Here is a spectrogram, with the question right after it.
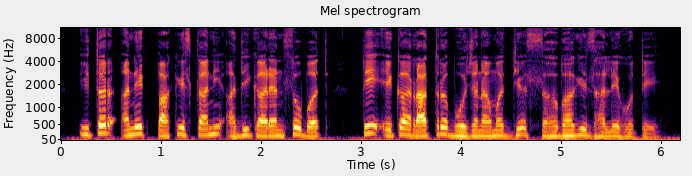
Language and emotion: Marathi, neutral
